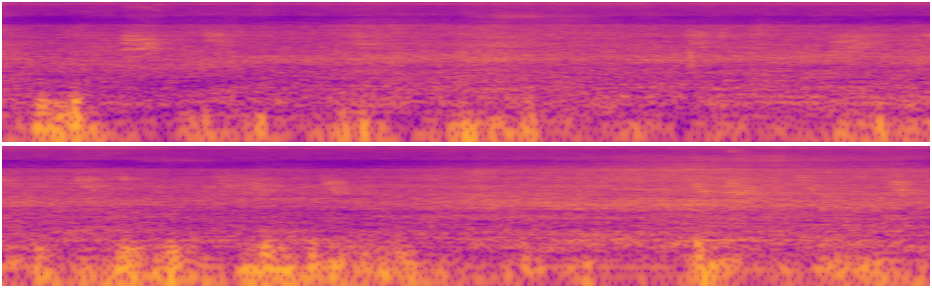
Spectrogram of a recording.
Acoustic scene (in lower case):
residential area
